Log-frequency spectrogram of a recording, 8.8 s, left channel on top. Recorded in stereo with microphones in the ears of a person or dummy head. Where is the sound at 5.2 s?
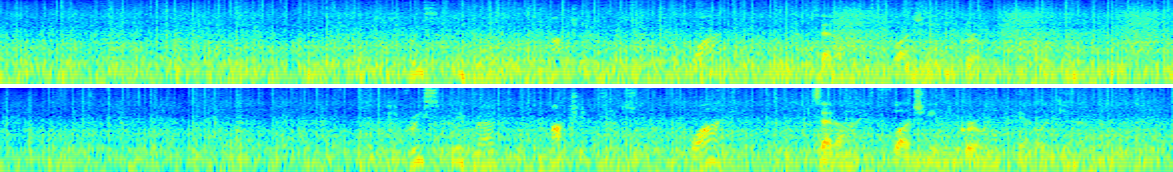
75° right (ahead or behind).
